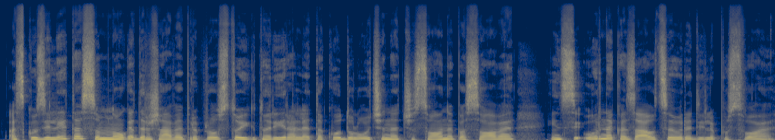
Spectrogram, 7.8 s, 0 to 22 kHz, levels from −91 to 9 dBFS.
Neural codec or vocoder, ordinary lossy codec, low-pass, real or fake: vocoder, 44.1 kHz, 128 mel bands every 512 samples, BigVGAN v2; none; none; fake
